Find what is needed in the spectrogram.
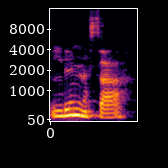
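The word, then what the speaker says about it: Lughnasadh: very great holiday Luke Luke Mashhad pronounced Luna saw for a loon saw the name meaning the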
